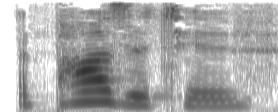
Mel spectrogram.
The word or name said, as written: oppositive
